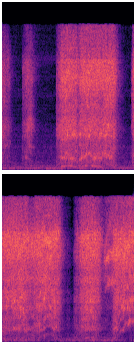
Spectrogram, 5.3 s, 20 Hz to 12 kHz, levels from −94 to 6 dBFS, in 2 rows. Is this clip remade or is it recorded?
remade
